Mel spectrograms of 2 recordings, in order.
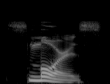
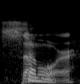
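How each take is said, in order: First: The word is said as one syllable. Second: The word is said as two syllables. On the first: The speaker calls it right. "One syllable" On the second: The speaker calls it wrong.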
